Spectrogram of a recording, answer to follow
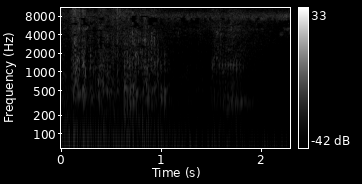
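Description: Lion roaring and growling, a run of rough roars through the first second and a shorter one near the end, over a steady low rumble.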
